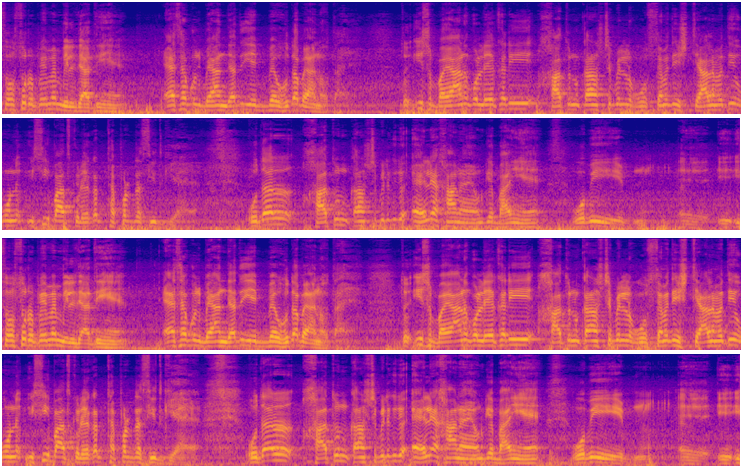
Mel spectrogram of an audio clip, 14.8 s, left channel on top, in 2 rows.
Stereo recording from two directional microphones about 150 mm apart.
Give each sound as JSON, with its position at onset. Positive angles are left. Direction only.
{"t": 0.0, "sound": "speech", "side_deg": -15}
